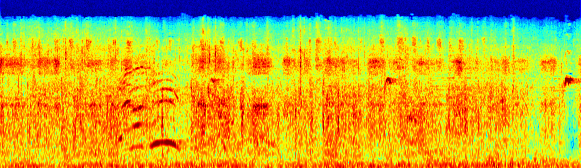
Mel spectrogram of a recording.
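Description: A bike's chain and frame rattle over bumps.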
